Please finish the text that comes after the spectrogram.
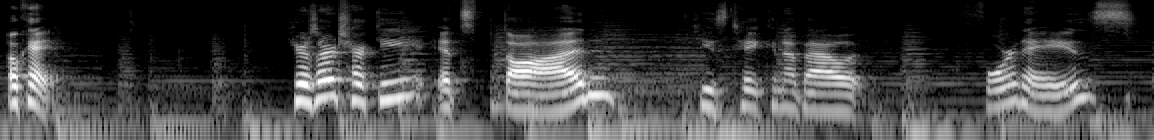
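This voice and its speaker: A woman's voice: medium pitch, expressive, slow pace, long pauses, soft background music. An American woman co-hosting a cooking show, chatting casually and conversationally as she explains things step by step. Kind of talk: casual chat while demonstrating cooking.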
